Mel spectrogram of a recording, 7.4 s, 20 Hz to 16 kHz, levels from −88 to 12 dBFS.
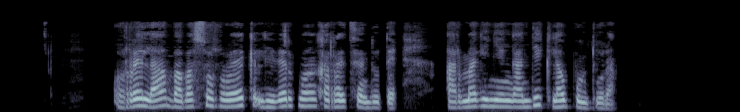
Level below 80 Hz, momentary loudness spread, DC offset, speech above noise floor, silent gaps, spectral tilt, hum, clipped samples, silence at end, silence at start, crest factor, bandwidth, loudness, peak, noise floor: -76 dBFS; 13 LU; under 0.1%; over 68 dB; 4.35-4.45 s; -4.5 dB/octave; none; under 0.1%; 1.3 s; 1.15 s; 16 dB; 8 kHz; -23 LUFS; -8 dBFS; under -90 dBFS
